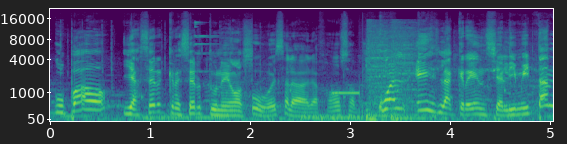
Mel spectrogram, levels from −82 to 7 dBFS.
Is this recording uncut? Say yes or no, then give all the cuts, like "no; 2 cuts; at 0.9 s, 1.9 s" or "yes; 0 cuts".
no; 2 cuts; at 2.0 s, 3.1 s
